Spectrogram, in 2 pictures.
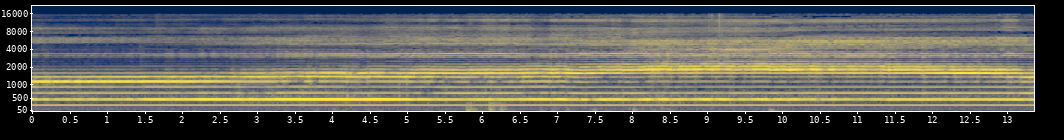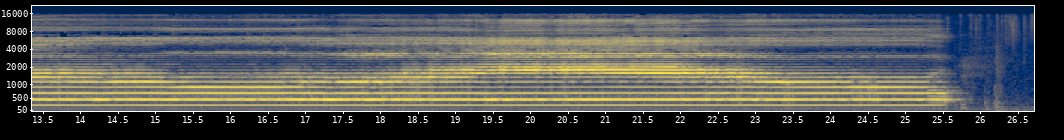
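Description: A man's voice holding one long sung tone, toning in a sound-healing style, with the vowel shifting so the upper overtones brighten and fade. The tone cuts off suddenly just before the end.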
